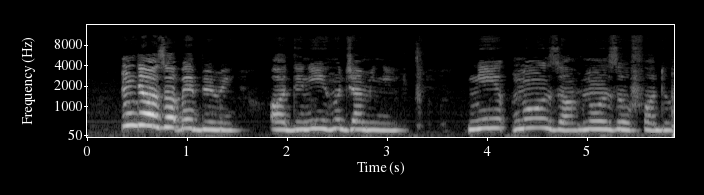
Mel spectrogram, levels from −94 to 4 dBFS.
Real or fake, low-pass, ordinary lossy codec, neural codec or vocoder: fake; 14.4 kHz; MP3, 48 kbps; vocoder, 44.1 kHz, 128 mel bands every 512 samples, BigVGAN v2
